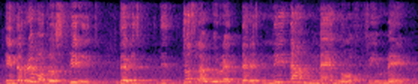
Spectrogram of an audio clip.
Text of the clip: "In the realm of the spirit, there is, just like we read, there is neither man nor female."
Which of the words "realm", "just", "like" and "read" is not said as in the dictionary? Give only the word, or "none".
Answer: realm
